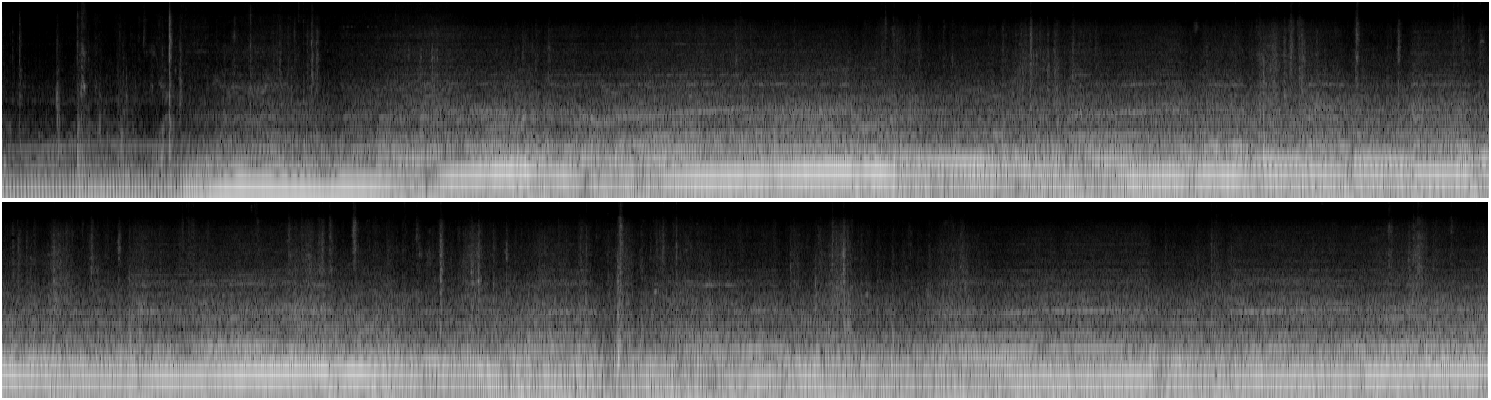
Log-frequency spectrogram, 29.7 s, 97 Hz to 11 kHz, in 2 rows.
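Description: BMW E36 318ti's four-cylinder engine heard from inside the cabin, revving up hard as the car launches about two seconds in, then held at high revs through the slalom, its pitch dipping and climbing again with each gear change and lift. Sharp clicks and knocks come through now and then.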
